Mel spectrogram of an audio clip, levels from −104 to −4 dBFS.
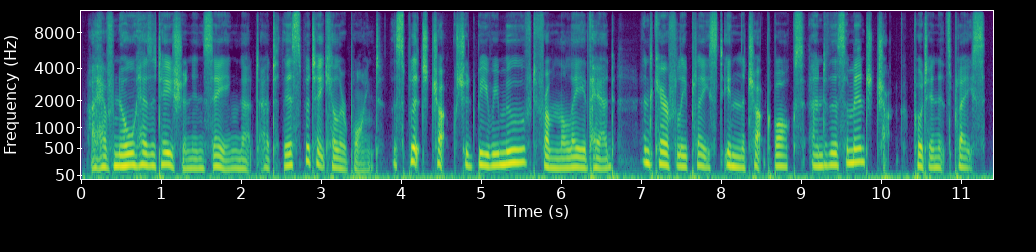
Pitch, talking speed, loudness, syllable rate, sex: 175 Hz, 190 wpm, -18 LUFS, 5.0 syllables/s, female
